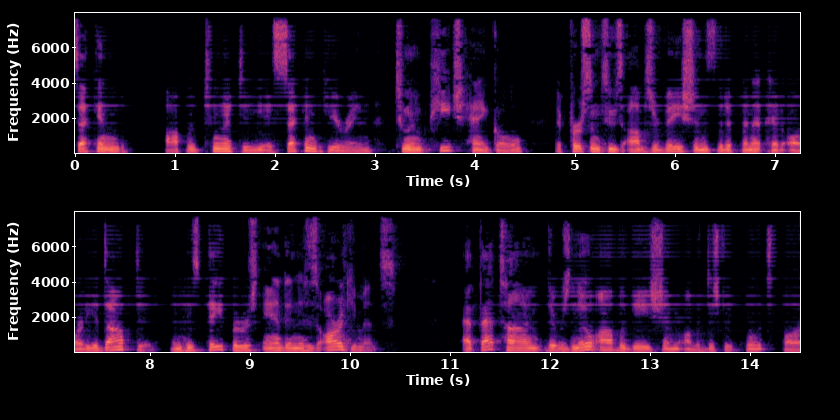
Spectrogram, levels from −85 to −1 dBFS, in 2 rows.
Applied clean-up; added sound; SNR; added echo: neural mask model DeepFilterNet 3.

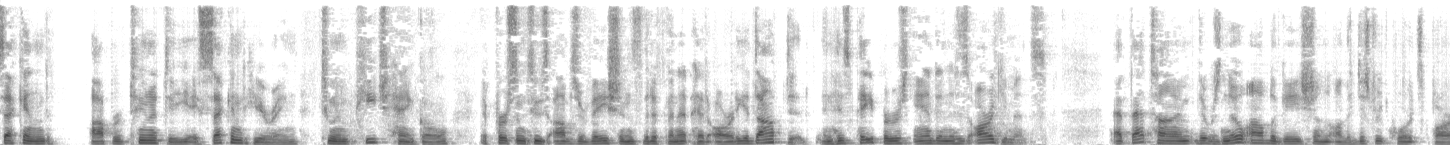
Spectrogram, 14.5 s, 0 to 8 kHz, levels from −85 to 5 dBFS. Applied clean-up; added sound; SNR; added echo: neural mask model Resemble Enhance denoiser.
